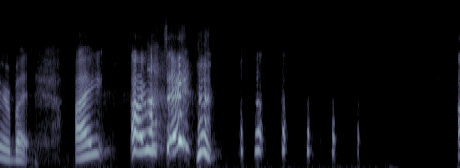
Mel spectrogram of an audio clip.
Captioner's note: laughs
